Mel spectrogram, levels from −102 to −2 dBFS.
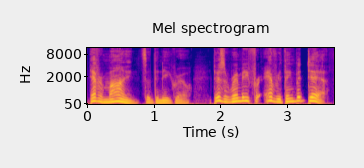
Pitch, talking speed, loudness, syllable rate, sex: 160 Hz, 195 wpm, -17 LUFS, 6.4 syllables/s, male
